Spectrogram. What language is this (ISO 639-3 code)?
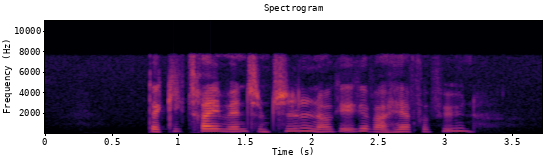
dan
